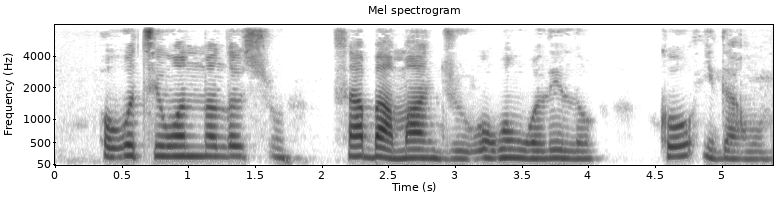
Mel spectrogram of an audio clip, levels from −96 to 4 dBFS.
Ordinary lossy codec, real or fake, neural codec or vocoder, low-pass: none; fake; codec, 24 kHz, 0.9 kbps, WavTokenizer, medium speech release version 1; 7.2 kHz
